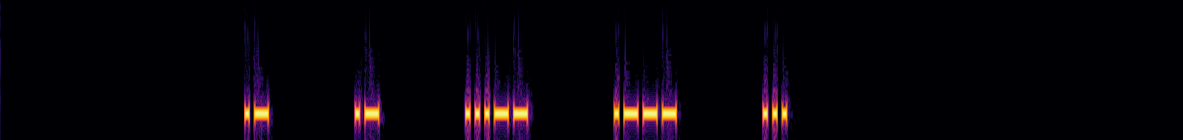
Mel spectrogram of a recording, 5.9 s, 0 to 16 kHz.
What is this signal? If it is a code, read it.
Morse code, heard as a keyed tone, about 47 wpm, spaced as for 17 wpm, 700 Hz. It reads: AA3JS
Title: USA Call Signs - 6x Character Spacing - 50wpm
